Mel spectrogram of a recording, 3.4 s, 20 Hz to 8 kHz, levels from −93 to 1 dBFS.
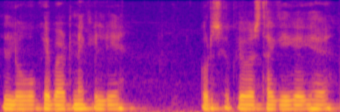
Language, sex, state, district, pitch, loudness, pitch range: Hindi, male, Uttar Pradesh, Lucknow, 115 Hz, -17 LUFS, 110-115 Hz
